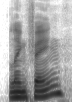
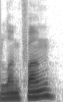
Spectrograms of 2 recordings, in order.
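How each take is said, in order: First: The name is said in a plain anglicized way. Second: The name is said closer to the Mandarin pronunciation. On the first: The speaker calls it wrong. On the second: The speaker calls it right.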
